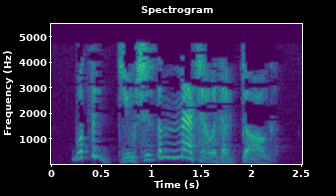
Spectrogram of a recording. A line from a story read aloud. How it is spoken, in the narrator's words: growled Holmes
